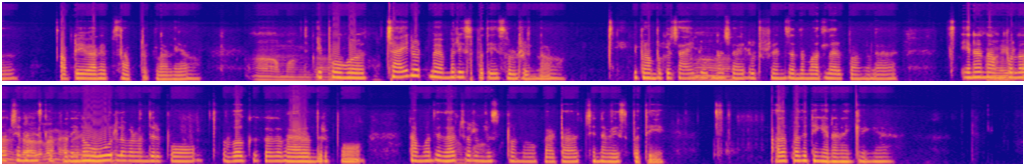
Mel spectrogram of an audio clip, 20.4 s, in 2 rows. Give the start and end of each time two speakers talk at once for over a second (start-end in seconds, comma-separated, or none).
9.8-11.6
